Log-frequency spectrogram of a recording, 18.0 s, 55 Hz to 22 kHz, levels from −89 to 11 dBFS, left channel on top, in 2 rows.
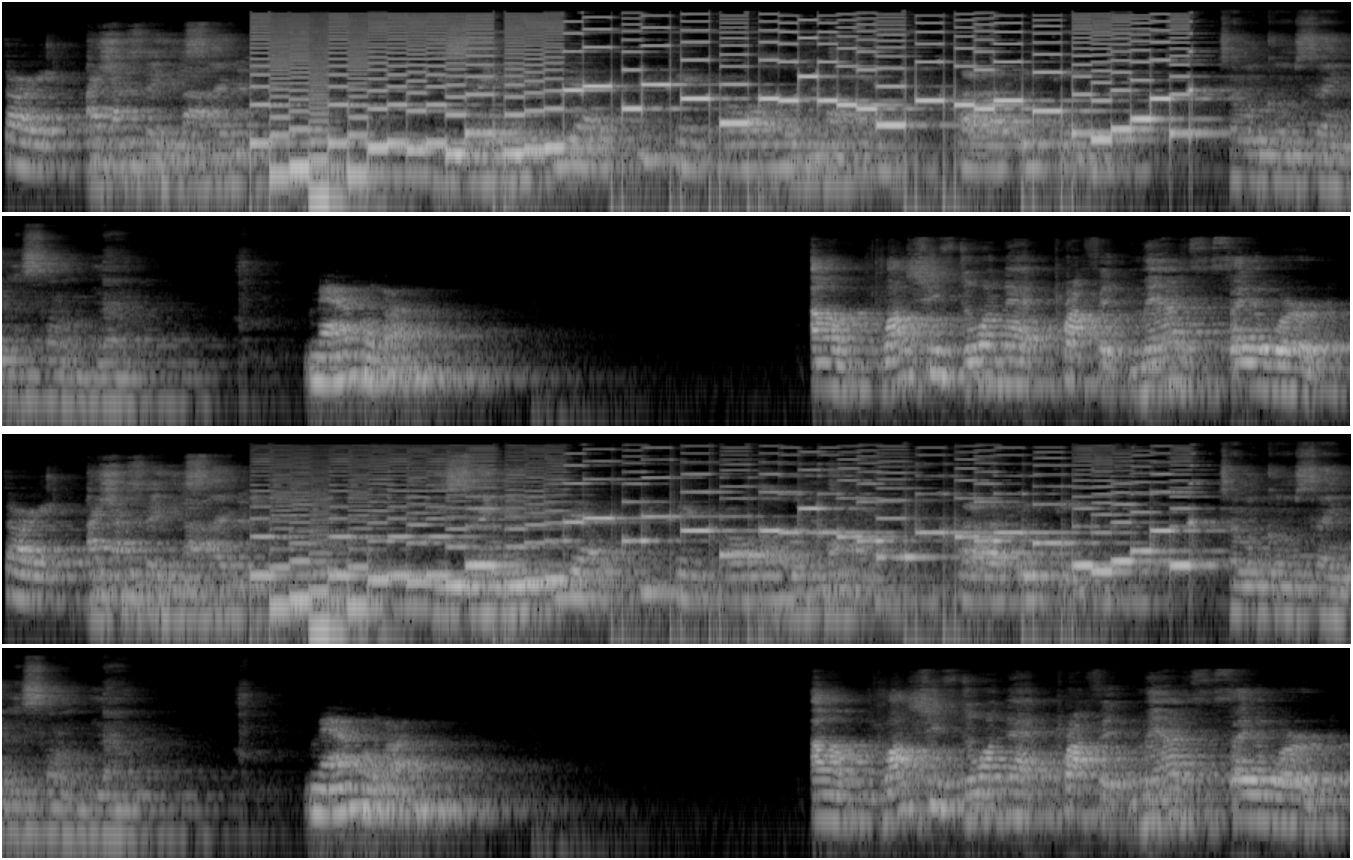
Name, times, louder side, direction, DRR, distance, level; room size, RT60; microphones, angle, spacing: voice 1, 0.0-0.9 1.2-1.4 3.7-5.9 6.4-7.3 11.0-11.8, equal, 55° left, -2 dB, 2.3 m, -31 dB
voice 2, 0.6-2.0 2.8-3.6 5.0-5.9 8.1-9.8, equal, ahead, -6 dB, 3.8 m, -34 dB
sound 1, 1.6-7.9, left 5 dB, 35° left, 0.4 m, -20 dB
voice 3, 14.4-17.8, left 1 dB, 70° left, -2 dB, 2.2 m, -27 dB
20.0 x 8.1 x 2.6 m, 1.5 s
head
